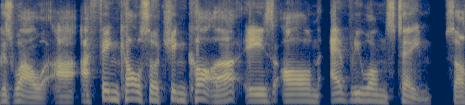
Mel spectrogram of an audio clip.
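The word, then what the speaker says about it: Cincotta: Yep, Chincotta. Correct. DH, it's a ch. The CI is a ch.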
